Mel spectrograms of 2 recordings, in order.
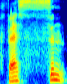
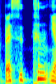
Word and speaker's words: fasten: Inventing an all-purpose fastener. 여기 발음을 잘 하시기 바라요. 우리 왜 안전 자동차를 타면 벨트를 매죠. 그런 걸 fasten your seat belt라고 하는데 발음에서 여기 T가 묵음입니다. 그래서 fasten이 아니라 fasten입니다.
